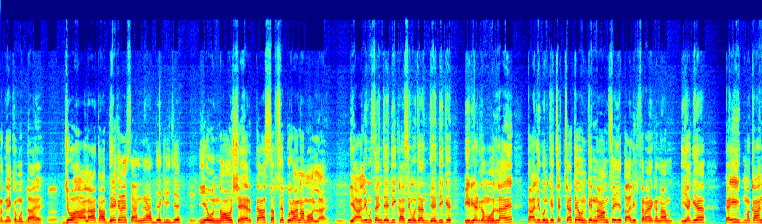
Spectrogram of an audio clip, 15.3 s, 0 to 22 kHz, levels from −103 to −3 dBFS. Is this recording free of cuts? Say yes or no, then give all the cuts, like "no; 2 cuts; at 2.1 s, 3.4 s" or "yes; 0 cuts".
yes; 0 cuts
